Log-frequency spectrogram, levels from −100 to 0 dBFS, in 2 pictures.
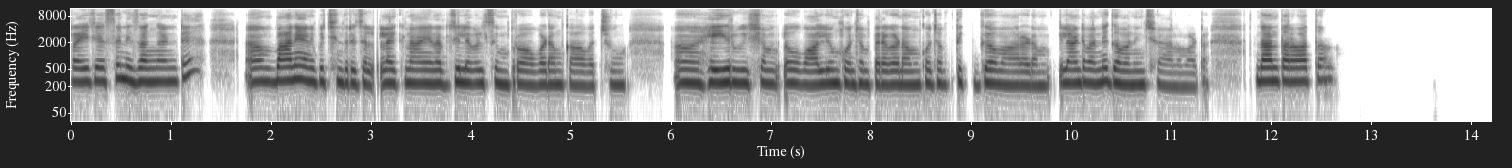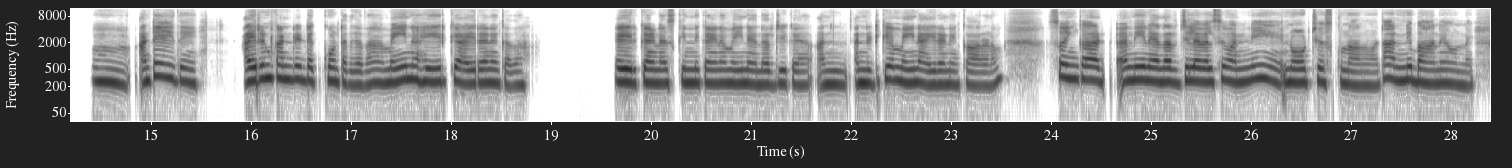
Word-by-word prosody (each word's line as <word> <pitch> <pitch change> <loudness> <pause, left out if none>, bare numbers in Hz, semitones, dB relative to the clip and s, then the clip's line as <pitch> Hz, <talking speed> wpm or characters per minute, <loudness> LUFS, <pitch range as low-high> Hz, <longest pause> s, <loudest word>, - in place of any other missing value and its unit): Try 260 -1 +2
చేస్తే, 270 +3 -1
నిజంగా 260 0 +1
అంటే, 265 +7 -2 0.6
ఆహ్, 265 0 +1
బానే 280 +2 +6
అనిపించింది 260 -1 -1
రిజల్ట్. 230 -1 -4
లైక్ 240 0 0
నా - - +1
ఎనర్జీ 235 +2 0
లెవెల్స్ 240 +1 -3
ఇంప్రూవ్ 230 0 -2
అవ్వడం 225 +1 -2
కావచ్చు. 215 +1 -6 0.6
ఆహ్, 245 -1 +2
హెయిర్ 250 0 +5
విషయంలో 240 0 -3 0.2
వాల్యూమ్ 235 +2 +1
కొంచెం 230 0 -1
పెరగడం 225 0 0
కొంచెం 235 0 -3
థిక్‌గా 235 0 -1
మారడం 220 -1 -3 0.2
ఇలాంటివన్నీ 245 +1 +1
గమనించా 225 0 -1
అనమాట. 200 0 -11 0.6
దాని 270 0 +5
తర్వాత 265 +1 +1 2.0
హ్మ్. 255 -3 +1 0.2
అంటే 270 +7 +3
ఇది 270 -2 -2 0.6
ఐరన్ 305 +3 +5
కంటెంట్ 295 -2 +2
ఎక్కువుంటది 255 -3 -2
కదా! 225 +2 -4 0.2
మెయిన్ 285 +4 +3
హెయిర్‌కి 260 +1 +1
ఐరనే 245 +1 +1
కదా! 215 +1 -7 1.0
హెయిర్‌కైనా, 245 -1 +5
స్కిన్‌కైనా, 245 -1 -1
మెయిన్ 235 0 0
ఎనర్జీకైనా 225 0 -3
అన్ 230 +1 -1 0.3
అన్నిటికి 245 +4 +1
మెయిన్ 245 0 +2
ఐరనే 225 0 -1
కారణం. 215 +4 -5 0.5
సో, - - -7
ఇంకా 300 -1 +1 0.5
నేను 285 -1 +5
ఎనర్జీ 260 +1 +2
లెవెల్స్ 255 +1 +2
ఇవన్నీ 270 +3 +1 0.3
నోట్ 250 0 +1
చేసుకున్నాననమాట. 220 -2 -3
అన్నీ 280 +1 +2
బానే 240 0 -1
ఉన్నాయి. 220 0 -7
245 Hz, 125 wpm, -29 LUFS, 225-260 Hz, 2.0 s, బానే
